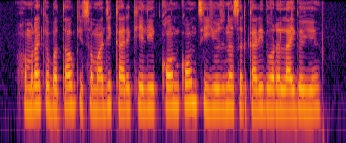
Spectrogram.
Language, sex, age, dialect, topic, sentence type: Magahi, male, 25-30, Southern, banking, question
